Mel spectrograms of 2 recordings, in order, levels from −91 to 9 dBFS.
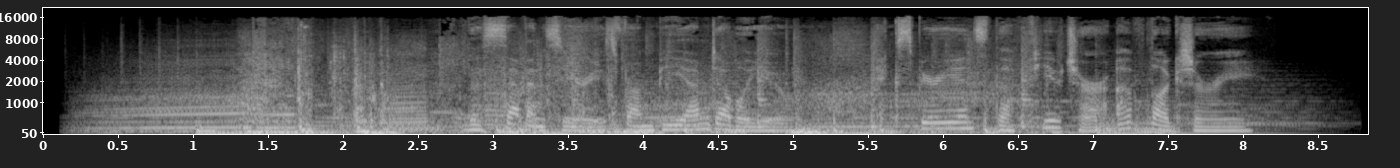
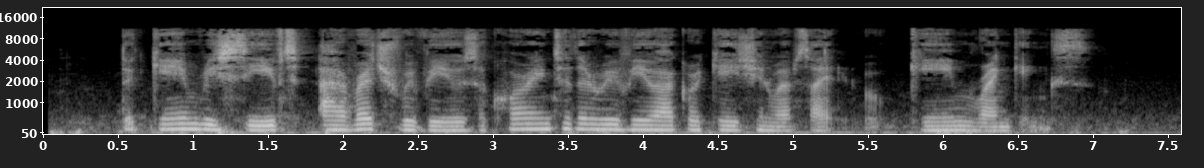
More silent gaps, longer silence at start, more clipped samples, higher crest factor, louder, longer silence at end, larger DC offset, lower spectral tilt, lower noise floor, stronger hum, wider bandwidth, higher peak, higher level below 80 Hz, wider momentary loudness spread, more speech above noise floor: neither; first, 0.25 s vs 0.05 s; neither; about the same, 14 dB vs 18 dB; about the same, -20 LUFS vs -19 LUFS; first, 0.7 s vs 0.35 s; neither; about the same, -5 dB/octave vs -4.5 dB/octave; first, -51 dBFS vs -42 dBFS; neither; first, 17 kHz vs 11.5 kHz; second, -6 dBFS vs -2 dBFS; first, -26 dBFS vs -36 dBFS; second, 9 LU vs 16 LU; first, 33 dB vs 24 dB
